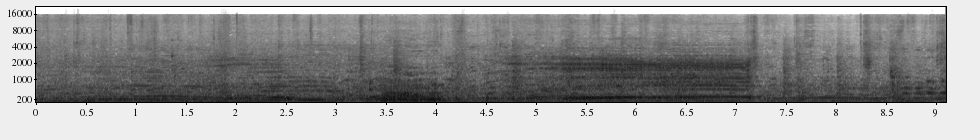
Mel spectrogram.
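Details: Large Pegon bull at a crowded cattle market in Indonesia, giving low, drawn-out moos partly buried under people talking, general market noise and faint music.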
